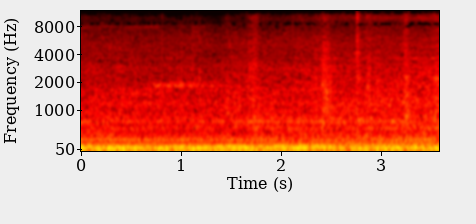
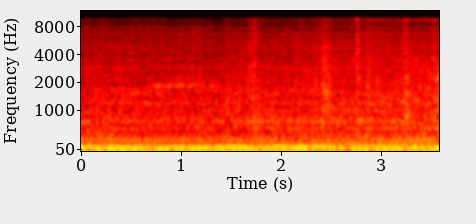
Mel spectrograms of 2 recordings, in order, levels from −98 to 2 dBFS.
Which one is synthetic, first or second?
second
